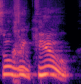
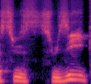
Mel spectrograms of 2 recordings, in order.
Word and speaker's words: SuzieQ: rock and roll history it's susie q it's a ccr song oh okay yeah yeah i i'm sorry i i was one of those fools who pronounces suzie in fact i was talking to uh ray donato and you know we were talking about different testing uh tools and frameworks and observability and i i actually called it suzek and so thank you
